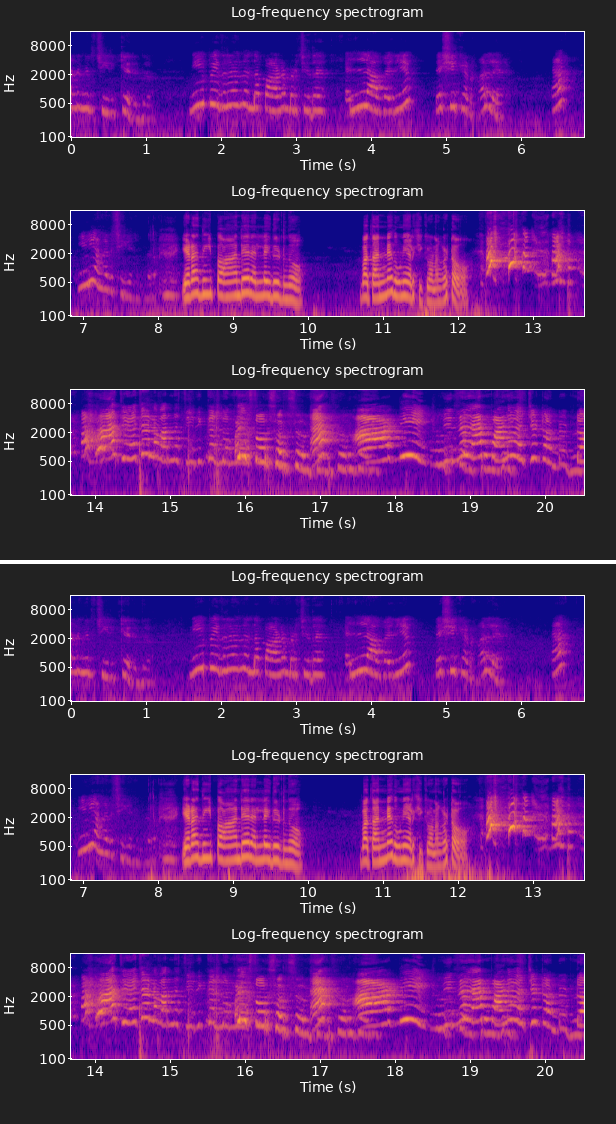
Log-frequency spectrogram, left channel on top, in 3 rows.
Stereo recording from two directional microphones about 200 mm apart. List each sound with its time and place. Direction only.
1.6 s a sound: 5° left (ahead or behind)
3.2 s a child's voice: 10° left (ahead or behind)
6.9 s children playing: 10° left (ahead or behind)
7.9 s speech: centre (ahead or behind)
10.7 s dog: 5° left (ahead or behind)
13.7 s a sound: 10° right (ahead or behind)
15.5 s children playing: 10° left (ahead or behind)
16.8 s babbling: 10° right (ahead or behind)
18.2 s children playing: 5° left (ahead or behind)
